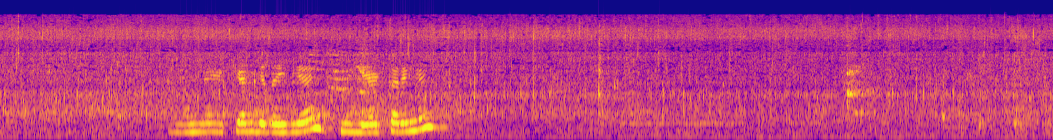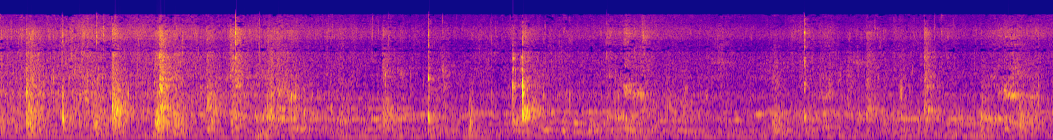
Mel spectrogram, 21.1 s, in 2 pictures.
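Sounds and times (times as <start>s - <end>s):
curry sizzling in metal pan: 0.0s - 21.0s
metal spoon scraping pan: 16.6s - 17.1s, 18.4s - 21.0s.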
